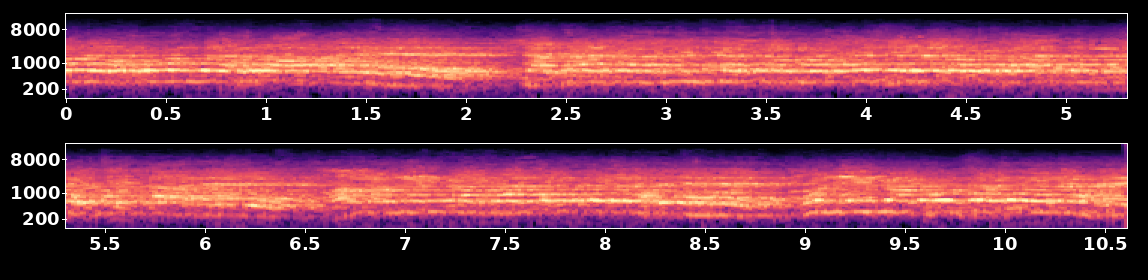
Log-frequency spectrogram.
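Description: A large crowd of men chants loudly and rhythmically outdoors.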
